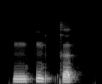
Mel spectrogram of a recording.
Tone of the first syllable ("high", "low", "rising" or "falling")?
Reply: rising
